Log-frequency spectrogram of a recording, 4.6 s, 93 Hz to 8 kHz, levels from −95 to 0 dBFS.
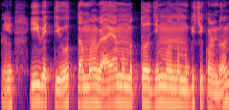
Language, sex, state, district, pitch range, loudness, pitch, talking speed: Kannada, male, Karnataka, Belgaum, 110-120 Hz, -12 LUFS, 115 Hz, 115 wpm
